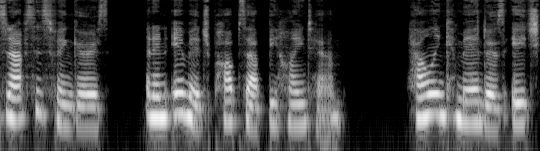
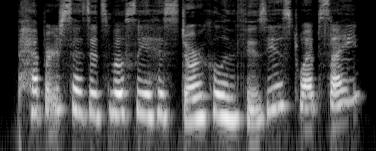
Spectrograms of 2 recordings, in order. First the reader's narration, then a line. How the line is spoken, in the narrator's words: Roger says feebly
